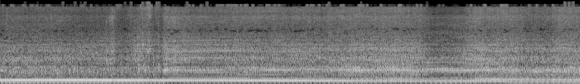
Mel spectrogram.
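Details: MTD 5 hp chipper/shredder, revived with a carburetor kit, chipping branches: steady, even drone holding pitch with no misses or surging; slow going but a workhorse; normal running under load.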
